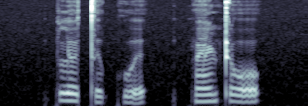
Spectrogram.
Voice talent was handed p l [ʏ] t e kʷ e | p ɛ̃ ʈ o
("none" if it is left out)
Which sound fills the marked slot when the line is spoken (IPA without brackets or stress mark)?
ʏ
